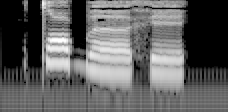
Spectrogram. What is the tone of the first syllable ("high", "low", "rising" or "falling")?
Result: high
